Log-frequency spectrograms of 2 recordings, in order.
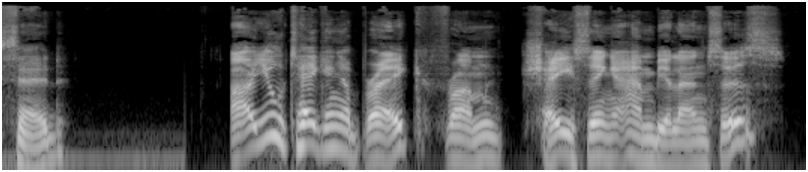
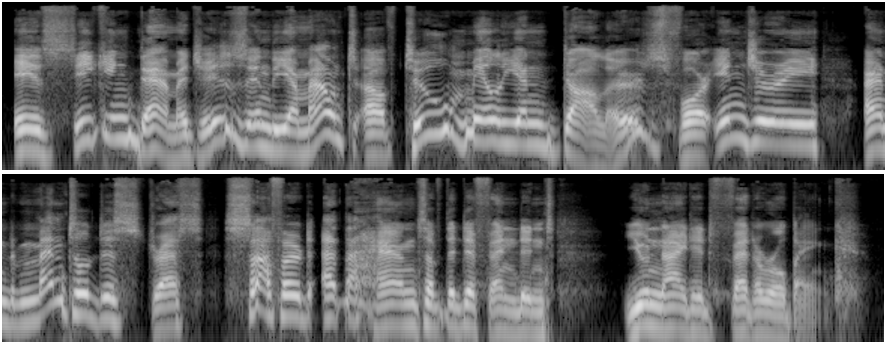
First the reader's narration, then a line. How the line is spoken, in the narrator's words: he said in a creaky tenor voice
